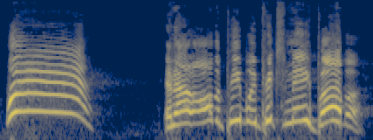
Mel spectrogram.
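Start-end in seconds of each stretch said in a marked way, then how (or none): 0.1-0.9 high loud demon shout; demon shriek. Retold or imitated. Demon interrupting the preacher, shrieking loud. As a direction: screech like a possessed man. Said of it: "he goes".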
